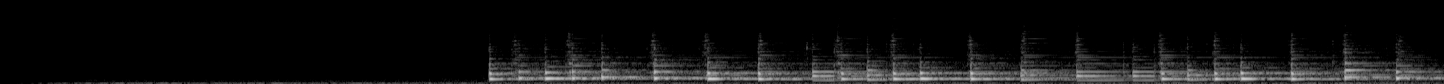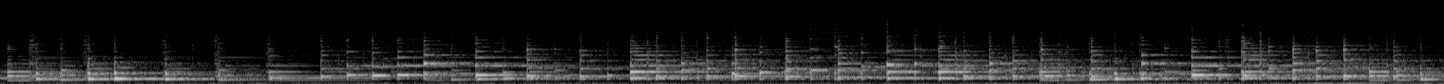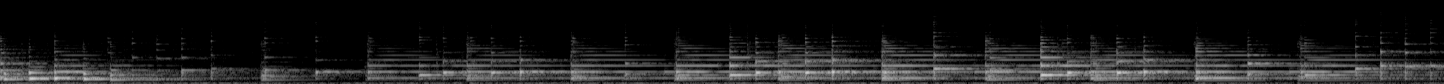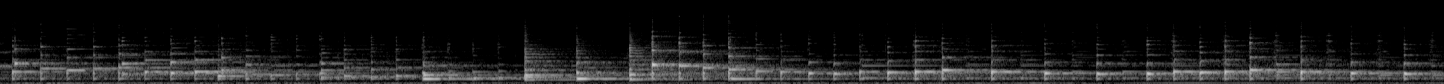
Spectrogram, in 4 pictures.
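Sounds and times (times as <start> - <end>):
violin duet played pizzicato: 4.3 - 57.7.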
